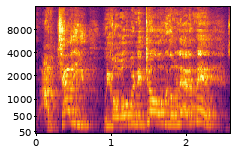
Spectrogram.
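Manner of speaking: high, emphatic retold threat; threatening officers. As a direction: imitate guards giving a warning, high-pitched. Officers threaten to release the dog.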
